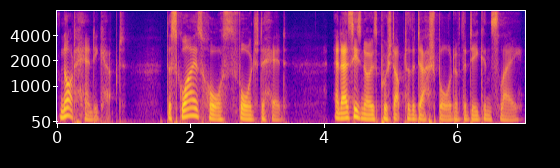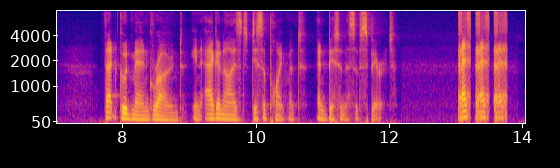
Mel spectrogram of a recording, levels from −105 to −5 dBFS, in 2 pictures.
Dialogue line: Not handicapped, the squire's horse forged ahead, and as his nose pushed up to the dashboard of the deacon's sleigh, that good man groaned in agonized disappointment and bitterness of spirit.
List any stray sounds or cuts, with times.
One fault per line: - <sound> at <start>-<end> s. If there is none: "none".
- laugh at 13.0-13.8 s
